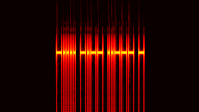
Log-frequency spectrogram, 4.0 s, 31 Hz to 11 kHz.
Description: Morse code, heard as a keyed tone, about 34 wpm, 700 Hz. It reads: 6Y2T
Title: Call Signs Repeated 3x - 35wpm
